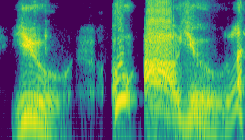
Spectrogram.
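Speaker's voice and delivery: play-acted furious anger, rough and swooping. Retelling the villain confronting the french teacher, mock fury. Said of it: "so fucking furious and angry".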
